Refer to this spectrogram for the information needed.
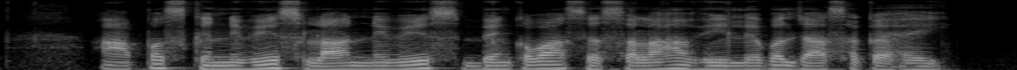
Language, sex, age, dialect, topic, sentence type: Magahi, male, 60-100, Western, banking, statement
